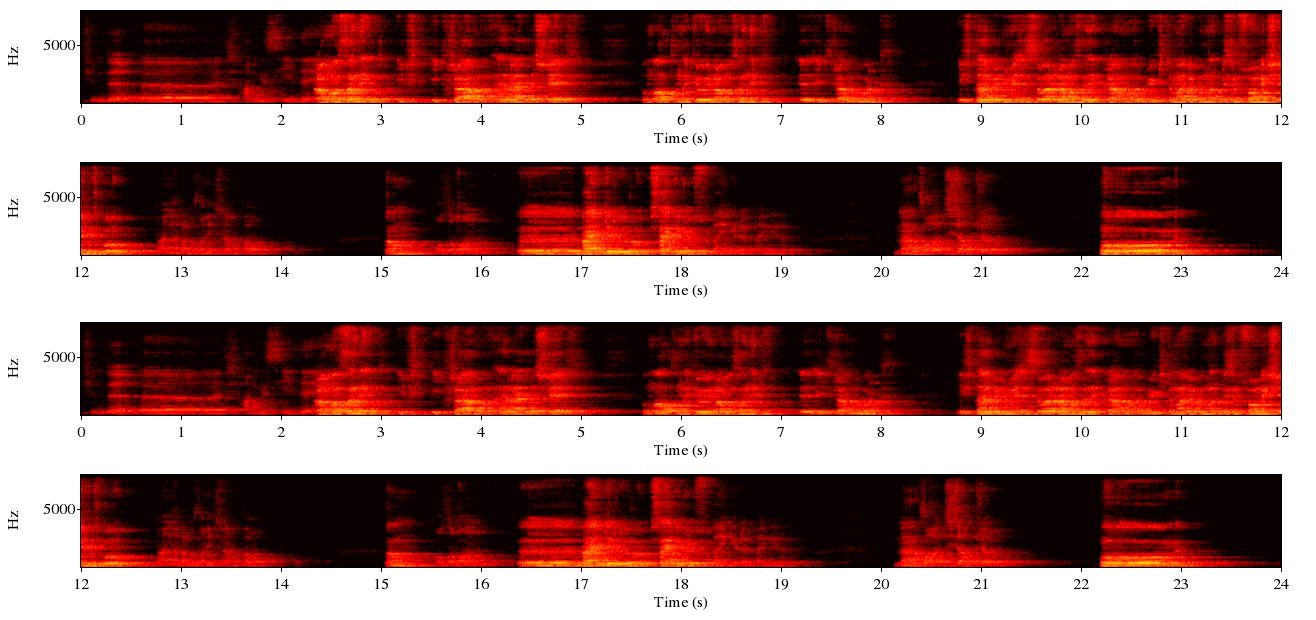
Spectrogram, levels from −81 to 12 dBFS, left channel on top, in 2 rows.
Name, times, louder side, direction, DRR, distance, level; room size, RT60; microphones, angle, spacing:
voice 1, 0.0-2.7 12.7-13.8 15.5-16.1 16.4-17.2 18.3-19.1 20.1-21.2, left 1 dB, ahead, -2 dB, 1.2 m, -41 dB
voice 2, 2.3-5.0 5.6-6.9 7.2-8.1 8.7-12.4 15.0-15.3 16.4-18.3 20.2-20.3 22.2-23.0, left 1 dB, 40° left, -2 dB, 1.2 m, -28 dB
7.9 x 5.6 x 2.4 m, 1.3 s
head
